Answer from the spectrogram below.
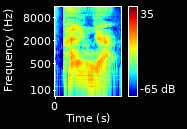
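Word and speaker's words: Peña: It's Pena, like the nya. That in that thing means like nya. Nya. Like piñata.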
